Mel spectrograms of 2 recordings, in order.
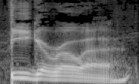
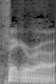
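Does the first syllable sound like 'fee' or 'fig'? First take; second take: fee; fig. First: The first syllable has a long 'fee' sound. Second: The first syllable sounds like the word 'fig'. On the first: "I think that's the Italian in you coming out" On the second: "You just like fig"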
